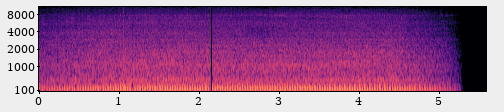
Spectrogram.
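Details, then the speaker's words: Abandoned Honda HS35 snowblower after troubleshooting: steady even single-cylinder thrum about four beats a second holding constant until shutoff; engine running fine, though it threw snow poorly until auger paddles and scraper bar were replaced. "the engine was running fine but it didn't seem like it was moving all the snow and what snow it was moving it wasn't throwing it very far"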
